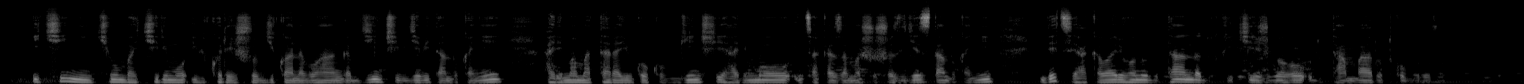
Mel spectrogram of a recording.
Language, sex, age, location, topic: Kinyarwanda, male, 18-24, Kigali, health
